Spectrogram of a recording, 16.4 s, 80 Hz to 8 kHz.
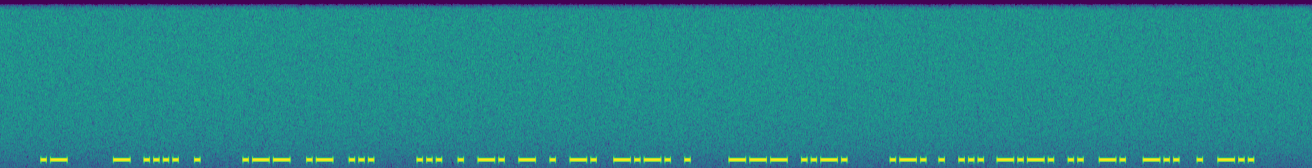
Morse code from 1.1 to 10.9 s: THE WAS SENTENCE OF

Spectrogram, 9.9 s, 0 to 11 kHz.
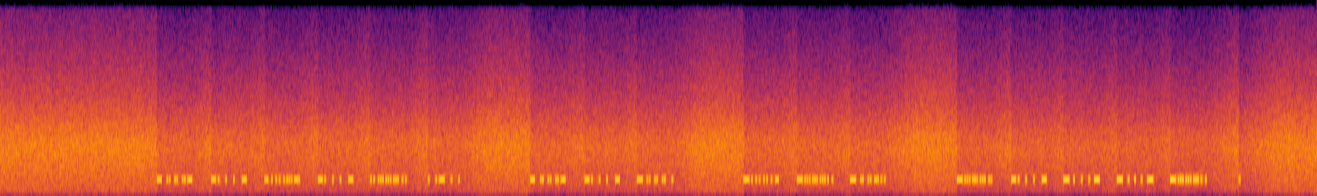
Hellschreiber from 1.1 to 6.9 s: AUGUST AUF DER

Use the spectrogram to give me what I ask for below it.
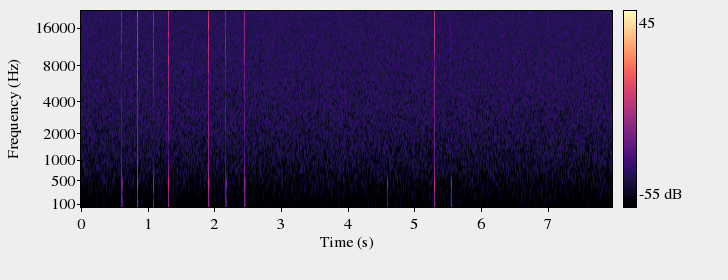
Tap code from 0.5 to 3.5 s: S

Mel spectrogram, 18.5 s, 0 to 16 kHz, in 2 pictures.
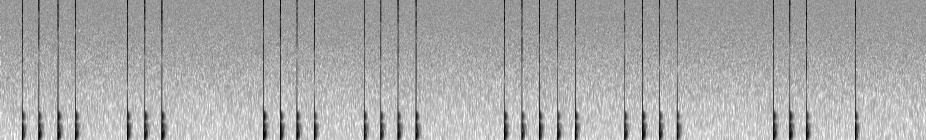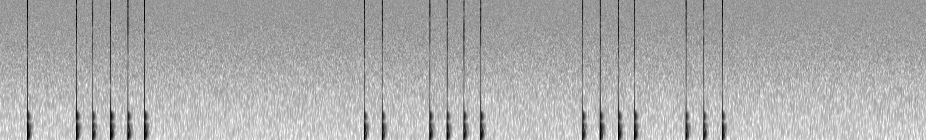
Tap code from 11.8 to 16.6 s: IS

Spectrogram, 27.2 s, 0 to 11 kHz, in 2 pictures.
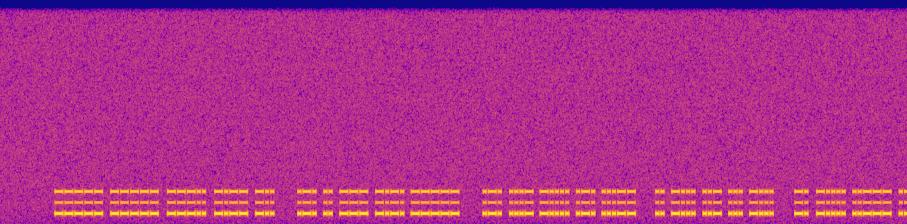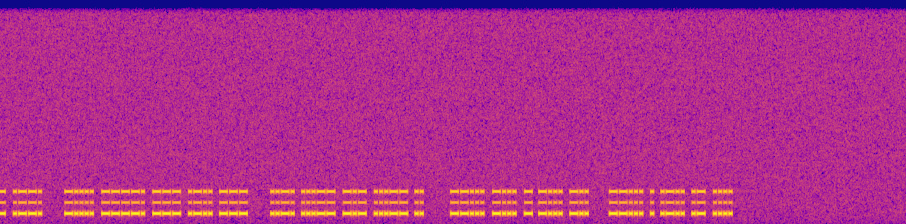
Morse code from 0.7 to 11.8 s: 008YD RIOC0 RV6R3 IBUSB

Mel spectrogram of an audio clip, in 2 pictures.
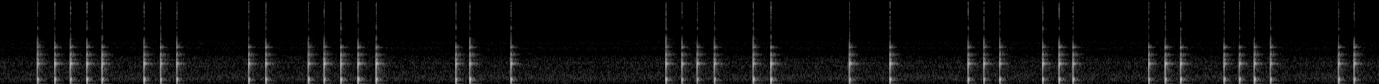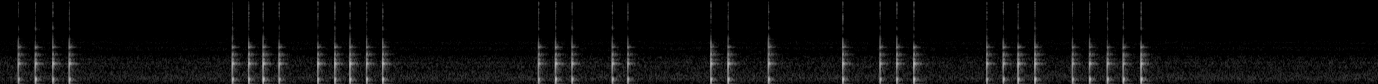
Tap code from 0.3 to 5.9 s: XJF

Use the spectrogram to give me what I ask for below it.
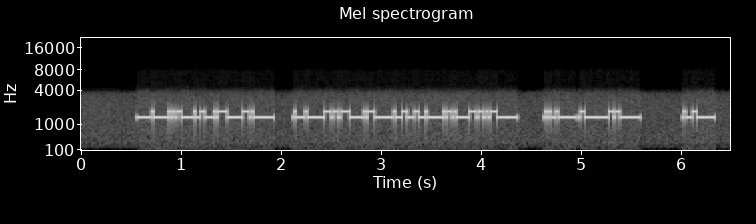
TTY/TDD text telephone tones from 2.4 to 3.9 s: OZUCD

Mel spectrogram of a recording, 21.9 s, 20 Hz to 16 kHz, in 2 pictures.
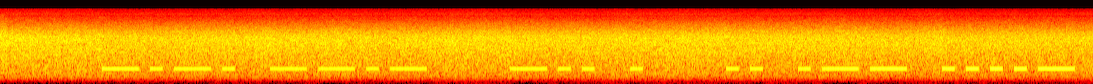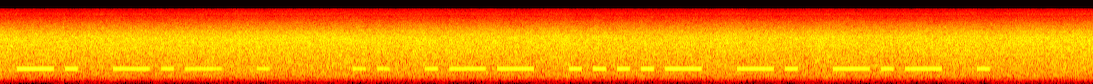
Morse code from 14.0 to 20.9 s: IW4NKE

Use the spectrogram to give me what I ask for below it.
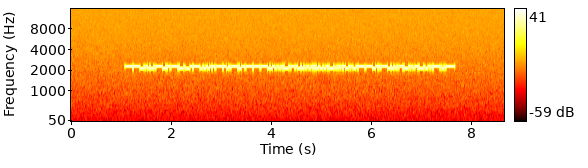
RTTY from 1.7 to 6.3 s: HET PUBLIEK IS ERAAN

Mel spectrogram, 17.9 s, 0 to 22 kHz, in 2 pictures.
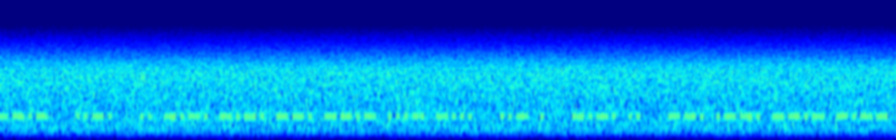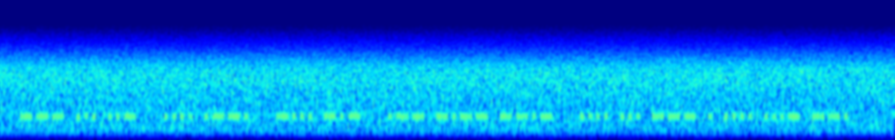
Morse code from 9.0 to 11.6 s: OSU HP

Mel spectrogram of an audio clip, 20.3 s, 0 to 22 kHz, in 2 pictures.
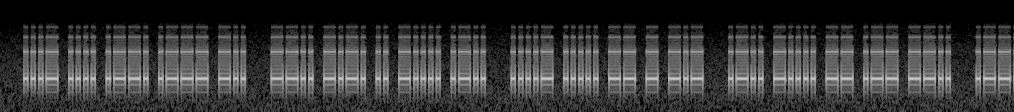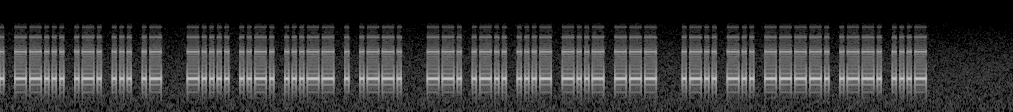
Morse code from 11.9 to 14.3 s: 6F3EP

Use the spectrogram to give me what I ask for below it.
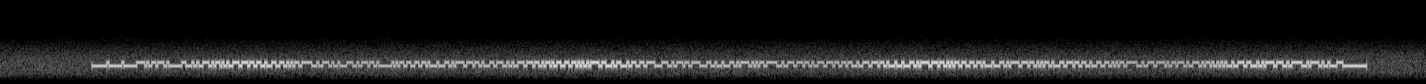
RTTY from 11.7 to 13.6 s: ADYACENTE.

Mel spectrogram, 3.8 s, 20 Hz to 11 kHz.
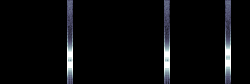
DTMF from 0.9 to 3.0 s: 4 4

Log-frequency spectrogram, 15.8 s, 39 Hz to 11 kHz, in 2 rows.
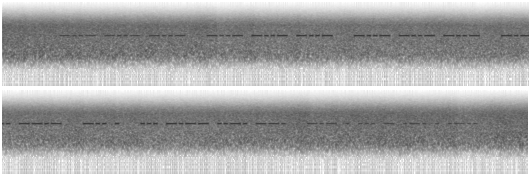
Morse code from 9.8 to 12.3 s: SYFG

